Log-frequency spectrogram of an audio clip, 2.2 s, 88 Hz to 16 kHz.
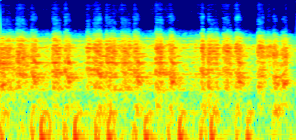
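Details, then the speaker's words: TTS DPS 185 cc motorcycle, cold in the morning, very hard to start: uneven chugging that falters and dies, with backfire shots from the exhaust; fix is closing the spark plug electrode gap; hard starting with exhaust backfire. "kalau hidup itu kalau di kontak itu seperti itu dan suara dikenalp juga ada tembakan"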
